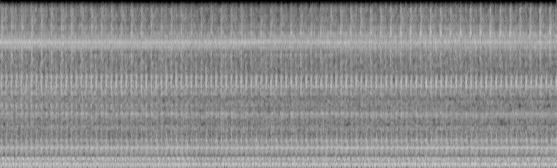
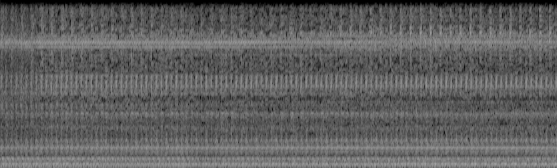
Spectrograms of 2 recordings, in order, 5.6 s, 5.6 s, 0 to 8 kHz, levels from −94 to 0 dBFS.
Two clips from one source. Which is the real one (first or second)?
second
